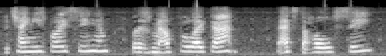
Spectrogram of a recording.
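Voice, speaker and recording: An older woman reading a picture book aloud to children in an animated, folksy way, with chatty asides that explain things. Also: high-pitched, moderate pace, poor audio. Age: older, great-grandmother. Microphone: headset.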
